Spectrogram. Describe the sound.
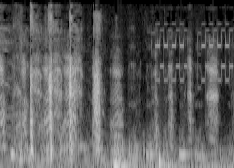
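A telephone rings with an electronic ringtone, trilling in high-pitched repeated bursts through the latter half. Voices and throat noises fill the first half before the ringing starts.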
